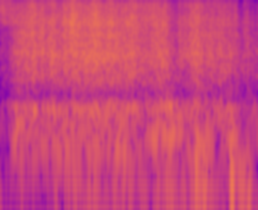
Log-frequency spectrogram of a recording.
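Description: Tissue paper crinkling and rustling as shoes are packed back into a cardboard box, a continuous papery rustle that eases off toward the end.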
